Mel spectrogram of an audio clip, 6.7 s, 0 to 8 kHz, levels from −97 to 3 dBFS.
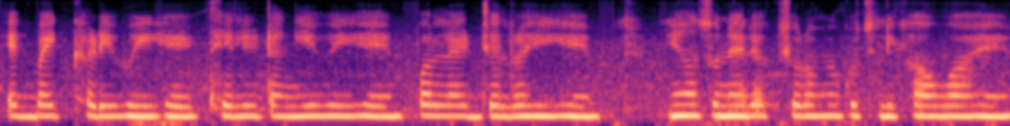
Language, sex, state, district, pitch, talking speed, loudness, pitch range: Hindi, female, Bihar, Vaishali, 250 Hz, 185 wpm, -10 LUFS, 245-250 Hz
